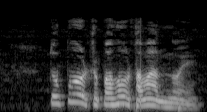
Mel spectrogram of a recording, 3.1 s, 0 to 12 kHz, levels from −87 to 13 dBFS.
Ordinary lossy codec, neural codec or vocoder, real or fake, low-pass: AAC, 48 kbps; none; real; 7.2 kHz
